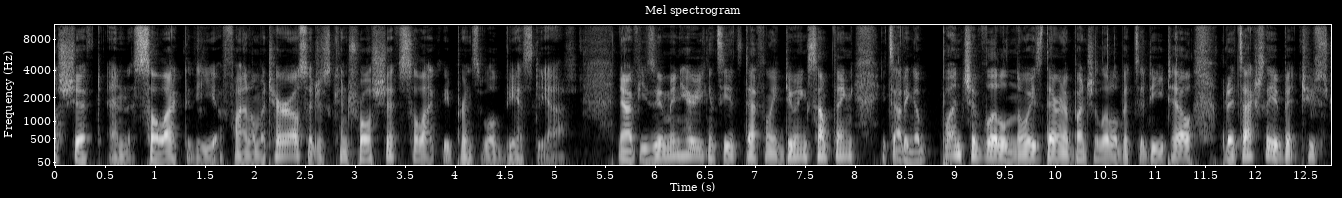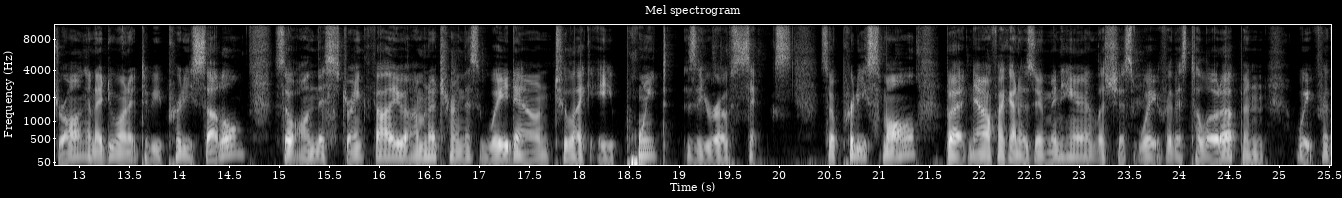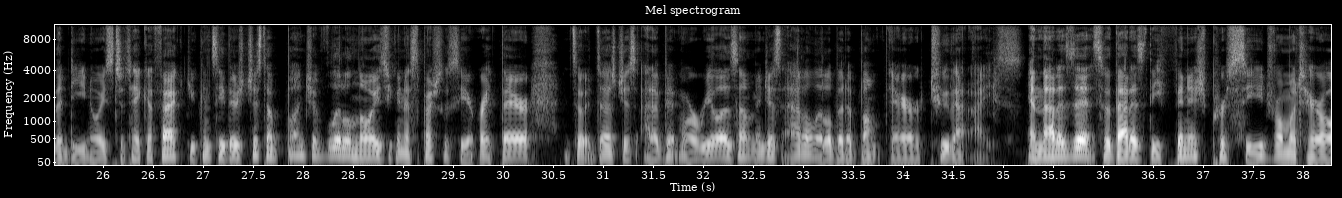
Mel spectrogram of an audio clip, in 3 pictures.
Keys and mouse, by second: 0.9 ctrl+shift+click, 1.8 click, 4.3 shift+middle click, 4.9 shift+middle click, 12.2 click, 15.6-20.2 drag, 21.0 shift+click, 21.7 ctrl+b, 23.2 shift+click, 35.2 ctrl+w.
